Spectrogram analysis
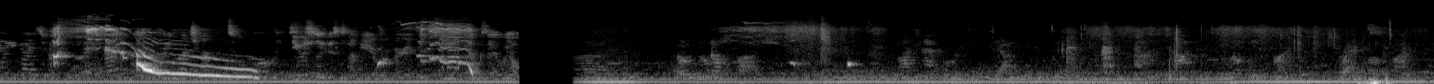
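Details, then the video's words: Pet dog Smudge howling inside a small room: one long sliding howl that falls steadily in pitch, followed by scattered faint yips and whines over a constant low hum. "Smudge Howling"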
